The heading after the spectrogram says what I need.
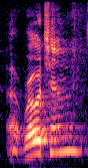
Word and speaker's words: Rohatyn: of the, I have no idea how to pronounce this, Roatan Center? You got it.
